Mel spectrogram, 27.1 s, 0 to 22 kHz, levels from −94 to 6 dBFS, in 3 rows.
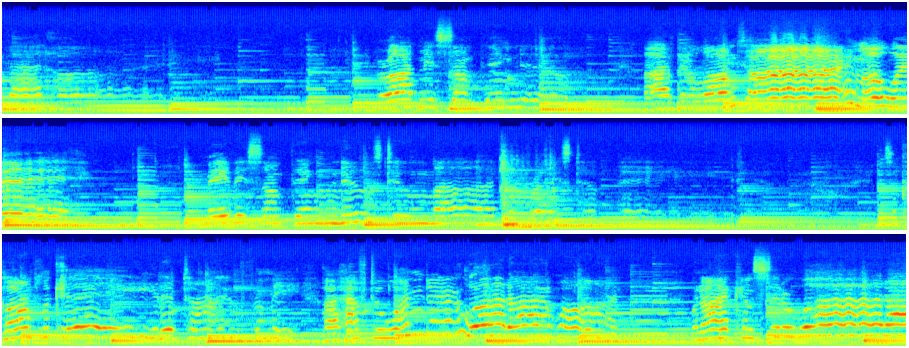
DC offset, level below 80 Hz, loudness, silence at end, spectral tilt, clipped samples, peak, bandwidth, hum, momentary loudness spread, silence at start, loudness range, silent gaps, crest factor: under 0.1%; -44 dBFS; -23 LUFS; 0 s; -5.5 dB/octave; under 0.1%; -4 dBFS; 18 kHz; none; 16 LU; 0 s; 9 LU; none; 18 dB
